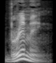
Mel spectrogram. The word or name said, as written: brimming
